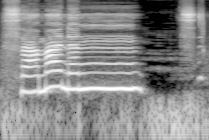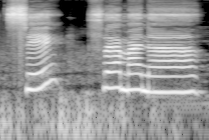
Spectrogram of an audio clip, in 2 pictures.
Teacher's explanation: دو زبر کی تنوین پر وقف کرتے وقت ایک زبر نکال دیں گے اور ایک الف کے برابر کھینچ کر وقف کریں گے، یعنی تنوین بدل جائے گا حرف مدہ میں، جیسے ثمناً سے ثمنا۔ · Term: مد عوض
